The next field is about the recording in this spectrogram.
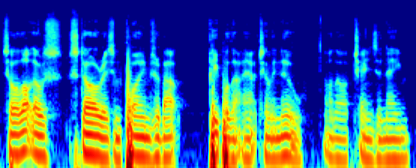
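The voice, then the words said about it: Yorkshire English accent. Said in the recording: “a lot of the characters are from Yorkshire, because that's where you can tell by my accent.”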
